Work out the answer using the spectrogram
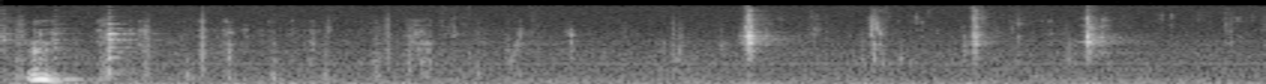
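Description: A person chewing food with wet mouth clicks and smacks, with a few sharper crisp clicks past the middle. A short low hum that falls in pitch comes right at the start and is the loudest sound.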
